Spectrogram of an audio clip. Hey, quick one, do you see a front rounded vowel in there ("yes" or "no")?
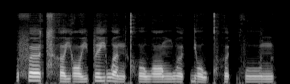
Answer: yes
